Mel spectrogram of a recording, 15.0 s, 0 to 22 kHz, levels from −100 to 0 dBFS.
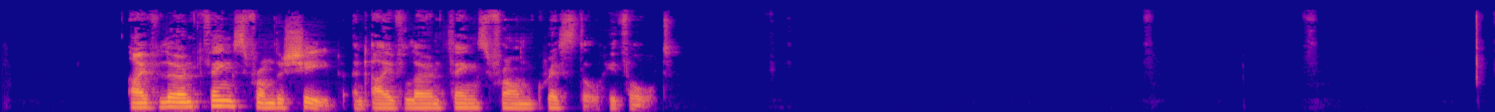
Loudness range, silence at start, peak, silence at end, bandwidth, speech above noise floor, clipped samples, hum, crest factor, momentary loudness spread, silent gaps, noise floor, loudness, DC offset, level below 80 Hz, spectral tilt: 16 LU; 1.3 s; -10 dBFS; 8.25 s; 16 kHz; over 61 dB; under 0.1%; none; 24 dB; 14 LU; none; under -90 dBFS; -29 LUFS; under 0.1%; -70 dBFS; -4.5 dB/octave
